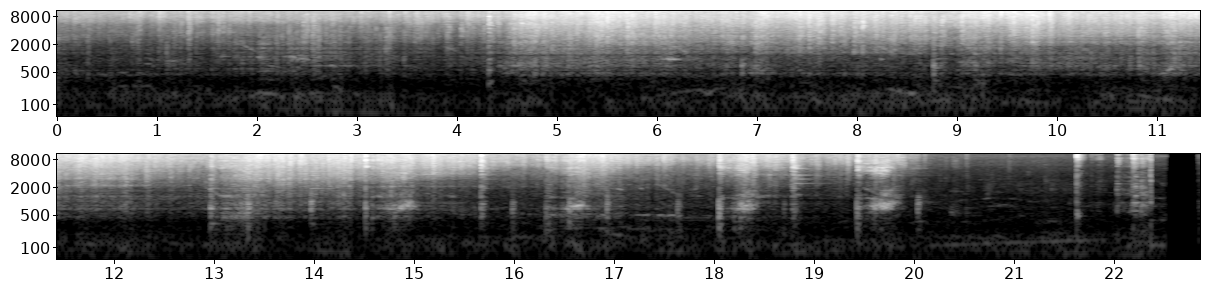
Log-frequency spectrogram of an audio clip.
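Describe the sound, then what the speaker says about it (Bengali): Soya chunks fry loudly in hot oil in a pan, a dense continuous sizzle broken by scraping stirs, before the sound drops away near the end, leaving a few faint clinks. "সোয়াবিনগুলো আমি ভেজে নিয়েছি, বেশি ভাজবো না, হালকা করেই ভেজেছি।"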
